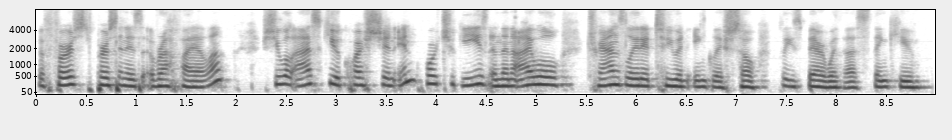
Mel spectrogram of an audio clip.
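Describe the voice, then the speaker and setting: A woman's voice: medium pitch, normal speed, darkish tone, poor audio. A woman hosting an event, speaking unscripted in a friendly, polite and appreciative way. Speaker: event host and moderator.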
